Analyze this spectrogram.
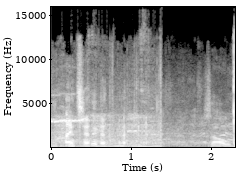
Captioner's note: laughter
